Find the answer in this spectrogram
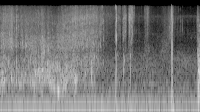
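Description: A hand splashing and swishing the water of a swimming pool at its edge for about two seconds. A few light clicks follow.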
